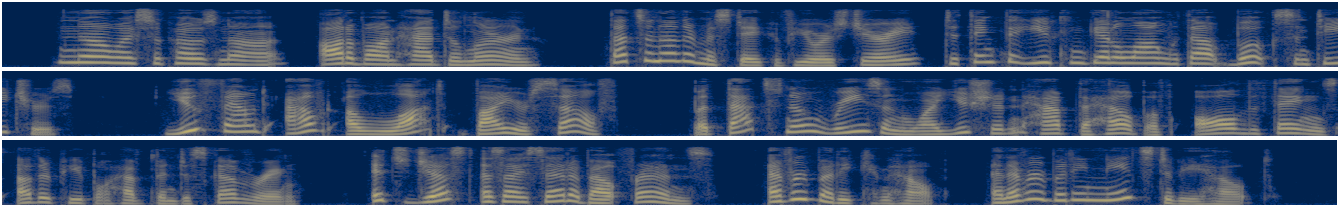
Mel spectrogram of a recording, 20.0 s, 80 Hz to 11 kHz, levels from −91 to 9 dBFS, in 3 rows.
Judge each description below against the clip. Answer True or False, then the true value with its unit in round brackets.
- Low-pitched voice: False (225 Hz)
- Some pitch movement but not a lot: False (7.6 semitones)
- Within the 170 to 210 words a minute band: True (200 wpm)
